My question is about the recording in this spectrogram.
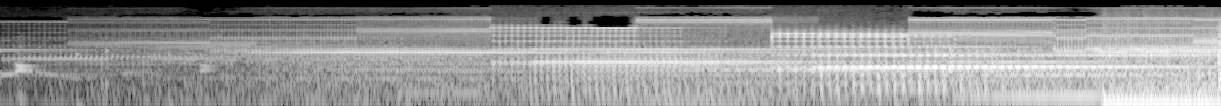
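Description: Electronic music: layered, steady synthesized tones that change pitch in steps every half second or so, swelling gradually louder.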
